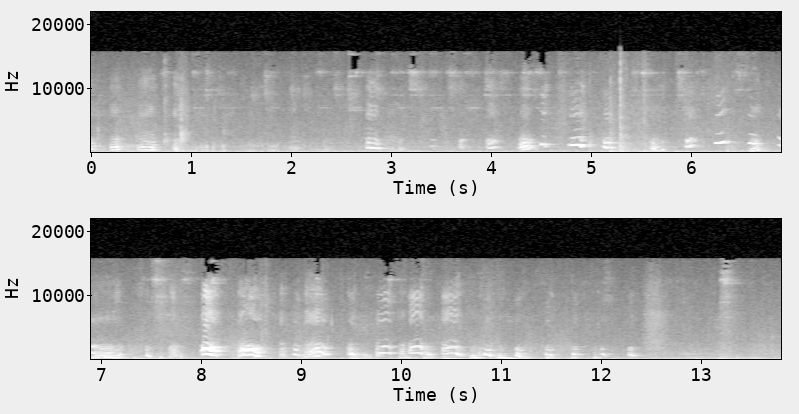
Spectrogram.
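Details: Thirteen-day-old Golden Retriever pups from a litter of eleven, eyes newly opening, keep up a busy chorus of short squeaks and whines, uneven in rhythm, growing denser and louder around the middle.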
